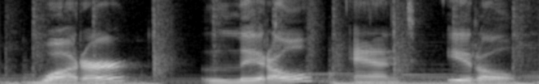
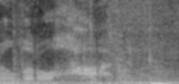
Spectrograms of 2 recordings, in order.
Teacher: It is common in American English to pronounce the letter T as flap T when it's placed between the two vowels, water. Flap T will often occur between a vowel and a dark L because the dark L is made up of two sounds, the schwa sound, followed by the L sound. And if you play the words little, it'll, slow, you will hear the schwa sound, which is a vowel, so that's why we hear flap T.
